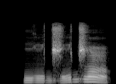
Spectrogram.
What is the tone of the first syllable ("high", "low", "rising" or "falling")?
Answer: low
